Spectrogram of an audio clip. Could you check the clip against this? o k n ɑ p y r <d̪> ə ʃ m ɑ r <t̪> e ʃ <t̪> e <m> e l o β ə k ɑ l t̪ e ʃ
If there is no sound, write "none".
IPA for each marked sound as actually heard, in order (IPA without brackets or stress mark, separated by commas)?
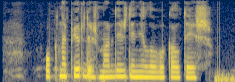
d̪, d̪, d̪, n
